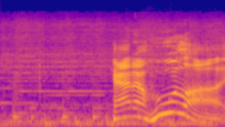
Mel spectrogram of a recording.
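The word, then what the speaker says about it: Catahoula: Katahula is how it's pronounced. It's a dog breed originated in South Louisiana.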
